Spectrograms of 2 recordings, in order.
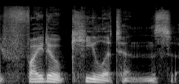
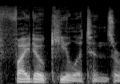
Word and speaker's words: phytochelatins: and I think this would be phytochelatins, if it'd be pronounced kind of like the word chelation, which is about bonding to metals, and that's also what these things do, I believe.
